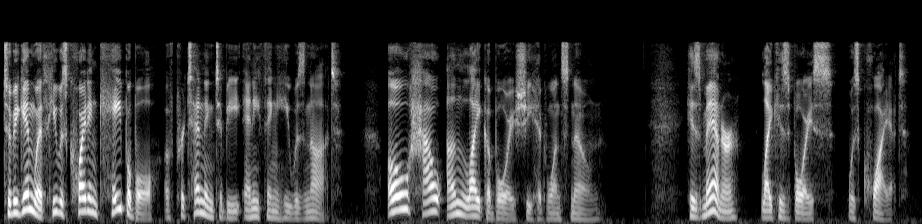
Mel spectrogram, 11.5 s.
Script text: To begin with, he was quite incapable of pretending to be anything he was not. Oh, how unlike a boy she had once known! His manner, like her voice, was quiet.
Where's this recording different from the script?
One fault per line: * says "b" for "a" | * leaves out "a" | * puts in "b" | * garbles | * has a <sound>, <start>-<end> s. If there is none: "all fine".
* says "his" for "her"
